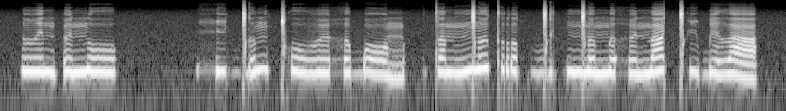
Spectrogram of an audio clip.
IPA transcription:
β e n ʔ ø n o | h i ɡ͡ǀ ə n ǀʰ o β ø h ə ɓ ɔ n | t a n ŋ͡ǀ ə t r ɔ t ɡ͡ǀ i t ŋ͡ǀ ə n ə h ø n a ǀʰ i ɓ e ð a

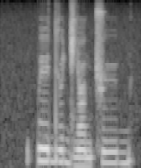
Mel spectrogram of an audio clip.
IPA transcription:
p e˦ d ʏ˦ d͡ʑ ã˨ n ʈ͡ʂ y˦ b

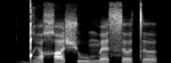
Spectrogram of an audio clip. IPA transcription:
ɡ͡ǃ ɛ χ a ʃ u m ɛ s ə t ə

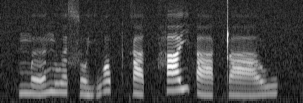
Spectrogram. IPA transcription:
m əː˨˩˦ n u˧ ə̯ s o˨˩ j w ɔ˦˥ p̚ k a˨˩ t̚ h a˧˥ j ʔ aː˨˩ k̚ ʈ aː˨˩˦ w

